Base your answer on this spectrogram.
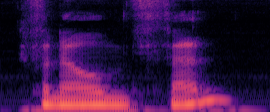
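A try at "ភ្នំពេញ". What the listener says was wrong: No, because they wouldn't pronounce the N. Phnom Penh, I think.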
